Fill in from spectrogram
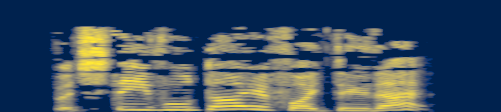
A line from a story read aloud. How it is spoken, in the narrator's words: I cried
